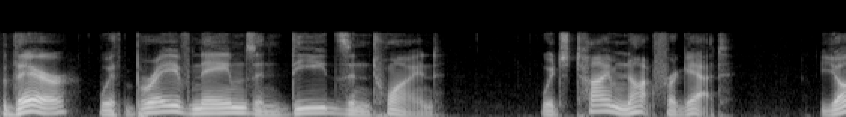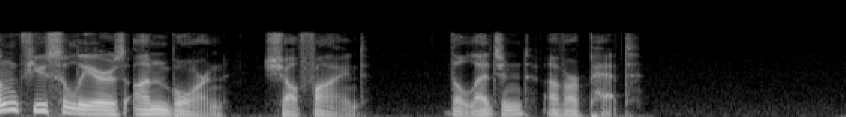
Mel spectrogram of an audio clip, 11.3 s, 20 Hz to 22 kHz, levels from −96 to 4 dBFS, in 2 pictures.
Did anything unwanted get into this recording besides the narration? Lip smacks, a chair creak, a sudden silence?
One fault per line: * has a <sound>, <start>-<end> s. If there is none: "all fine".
all fine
